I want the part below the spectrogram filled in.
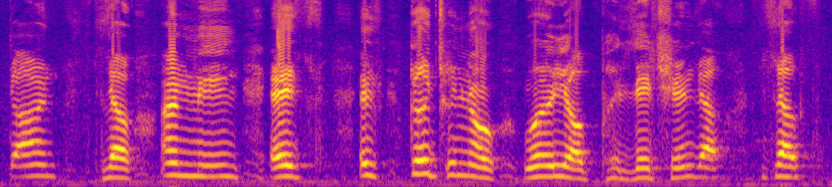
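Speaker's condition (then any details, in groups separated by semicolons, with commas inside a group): Cerebral palsy; speech impediment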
